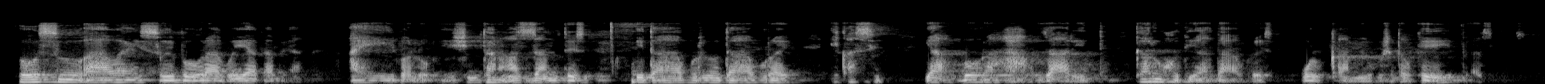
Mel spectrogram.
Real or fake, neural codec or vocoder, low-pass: real; none; 7.2 kHz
